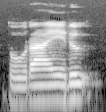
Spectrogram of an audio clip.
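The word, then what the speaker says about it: 捕らえる: Bộ, bắt giữ, đọc là toraeru.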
